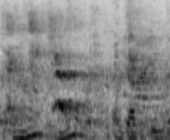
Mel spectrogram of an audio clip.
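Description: Faint, indistinct conversation between a few people in a large room, the voices distant and unclear.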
